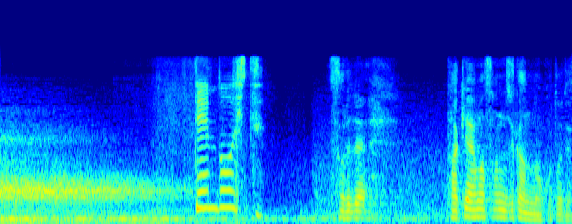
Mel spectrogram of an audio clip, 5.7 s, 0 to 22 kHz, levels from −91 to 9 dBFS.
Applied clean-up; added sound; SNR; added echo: none; none; none; none.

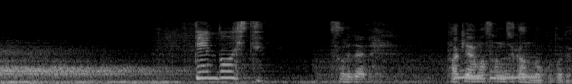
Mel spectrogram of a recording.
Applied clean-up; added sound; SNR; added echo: none; Guitar; 0 dB; reverberation time 1.4 s.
